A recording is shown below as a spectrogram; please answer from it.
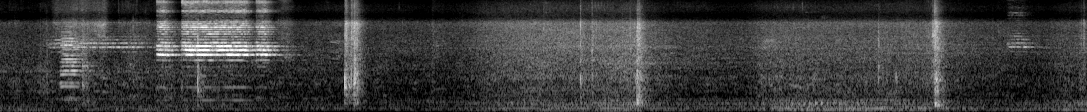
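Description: Street traffic with a vehicle horn sounding twice near the start, a short toot and then a longer one. Three sharp plastic knocks follow, a few seconds apart, as plastic stools are stacked.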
